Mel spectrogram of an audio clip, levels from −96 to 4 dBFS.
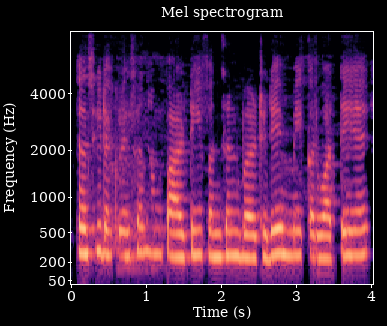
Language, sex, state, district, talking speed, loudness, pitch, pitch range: Hindi, female, Uttar Pradesh, Hamirpur, 150 wpm, -16 LUFS, 260 Hz, 245-275 Hz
